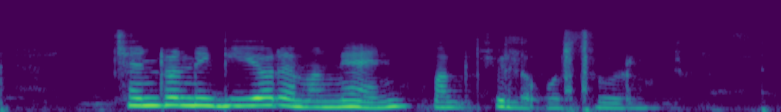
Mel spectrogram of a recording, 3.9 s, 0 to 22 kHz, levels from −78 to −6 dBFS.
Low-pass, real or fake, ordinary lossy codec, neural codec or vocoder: 7.2 kHz; fake; none; codec, 16 kHz, 2 kbps, FunCodec, trained on Chinese and English, 25 frames a second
